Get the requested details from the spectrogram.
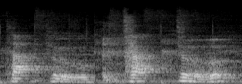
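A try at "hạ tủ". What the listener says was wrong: Okay, two strong T again. It's flat and up. Ha tu.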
